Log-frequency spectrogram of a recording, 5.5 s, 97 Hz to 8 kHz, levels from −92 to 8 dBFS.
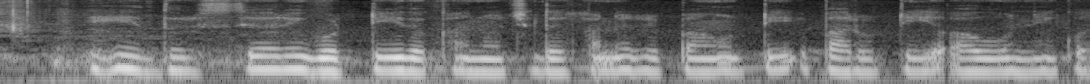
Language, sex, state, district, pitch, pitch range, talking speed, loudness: Odia, female, Odisha, Sambalpur, 190 Hz, 185-200 Hz, 120 wpm, -18 LUFS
